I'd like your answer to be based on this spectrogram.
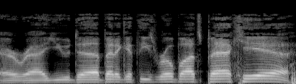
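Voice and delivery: put-on Boston accent. Joking about a comic character turning Boston when angry: Emma Frost with Boston accent. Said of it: "she also gets super Boston-y".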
